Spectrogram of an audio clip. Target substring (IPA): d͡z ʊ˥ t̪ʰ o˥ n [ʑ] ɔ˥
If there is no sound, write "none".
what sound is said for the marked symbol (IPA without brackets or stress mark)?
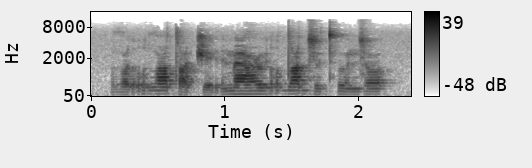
z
